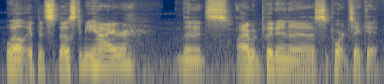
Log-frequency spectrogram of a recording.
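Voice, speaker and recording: A man's voice: medium pitch, normal speed. A man chatting casually as he live streams a game. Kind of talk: casual gaming stream commentary.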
